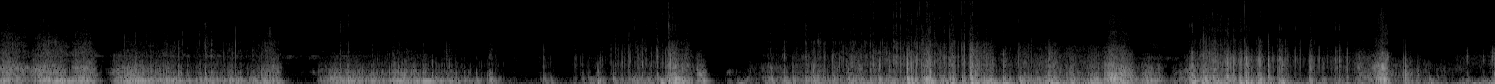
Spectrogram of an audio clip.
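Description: Fingertips and nails scratch and press against a black foam microphone windscreen. The result is a close, muffled, low rumbling crunch that comes in dense, continuous bursts broken by a few brief pauses.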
